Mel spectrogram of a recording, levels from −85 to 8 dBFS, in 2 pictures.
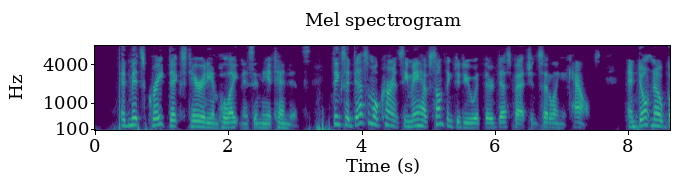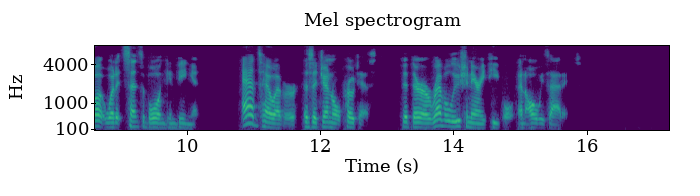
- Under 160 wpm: No, average, 175 wpm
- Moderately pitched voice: Yes, medium, 175 Hz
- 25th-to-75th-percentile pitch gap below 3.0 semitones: No, average, 5.0 semitones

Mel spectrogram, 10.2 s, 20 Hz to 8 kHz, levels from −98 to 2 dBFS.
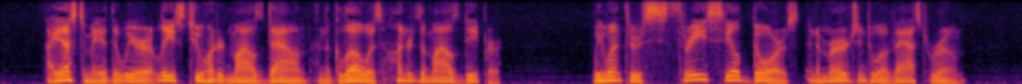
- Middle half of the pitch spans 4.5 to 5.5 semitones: No, average, 3.1 semitones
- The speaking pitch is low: Yes, low, 120 Hz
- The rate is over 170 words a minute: Yes, average, 180 wpm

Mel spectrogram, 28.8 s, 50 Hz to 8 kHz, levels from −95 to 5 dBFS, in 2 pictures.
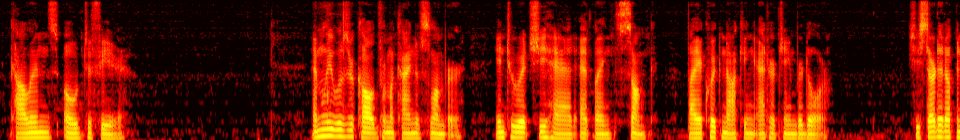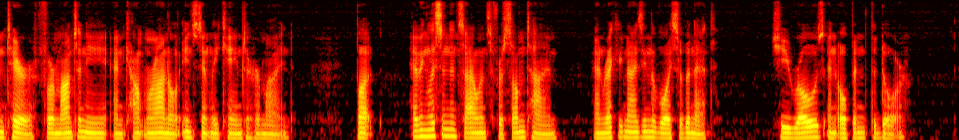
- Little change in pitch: Yes, narrow, 2.3 semitones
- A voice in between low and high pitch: No, low, 105 Hz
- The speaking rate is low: Yes, slow, 130 wpm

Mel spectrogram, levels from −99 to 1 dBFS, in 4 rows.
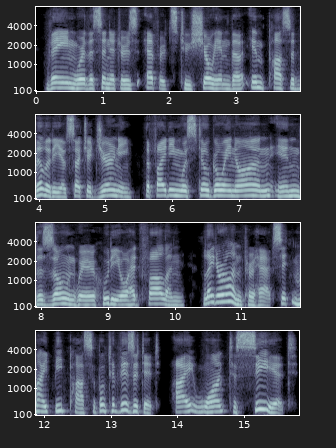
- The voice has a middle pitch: Yes, medium, 175 Hz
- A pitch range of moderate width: Yes, average, 3.5 semitones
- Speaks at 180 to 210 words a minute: No, average, 160 wpm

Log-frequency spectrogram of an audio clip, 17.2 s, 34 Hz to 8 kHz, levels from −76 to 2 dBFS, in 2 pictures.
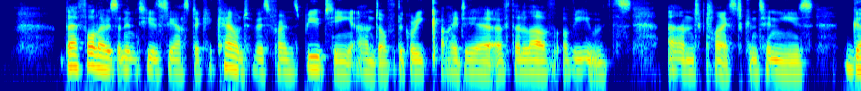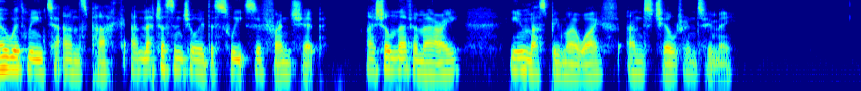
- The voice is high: No, low, 110 Hz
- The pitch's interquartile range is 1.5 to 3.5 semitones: Yes, average, 2.7 semitones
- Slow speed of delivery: No, average, 165 wpm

